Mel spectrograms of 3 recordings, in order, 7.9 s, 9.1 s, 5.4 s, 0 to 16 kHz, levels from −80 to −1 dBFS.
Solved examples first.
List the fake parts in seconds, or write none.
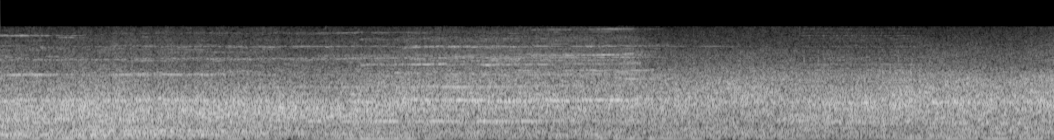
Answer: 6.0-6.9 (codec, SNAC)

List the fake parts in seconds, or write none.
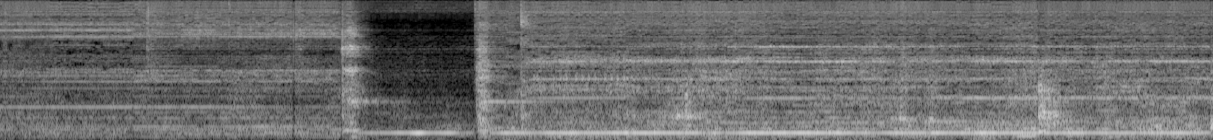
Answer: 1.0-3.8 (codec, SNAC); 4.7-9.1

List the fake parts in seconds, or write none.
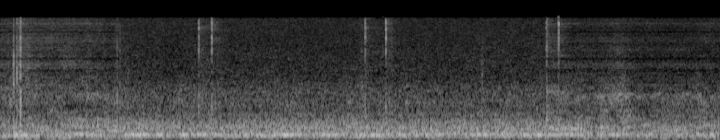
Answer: 0.0-0.9 (codec, SNAC); 4.1-5.4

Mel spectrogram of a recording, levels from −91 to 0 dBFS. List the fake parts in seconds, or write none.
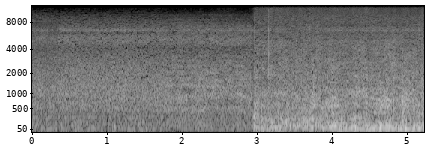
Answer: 1.8-3.4 (codec, SNAC); 3.9-5.2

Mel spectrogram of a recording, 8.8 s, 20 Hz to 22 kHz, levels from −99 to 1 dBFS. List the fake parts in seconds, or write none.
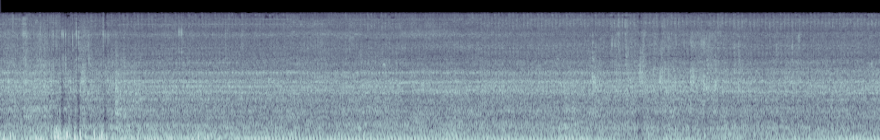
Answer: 2.9-3.6 (codec, SNAC); 4.0-4.8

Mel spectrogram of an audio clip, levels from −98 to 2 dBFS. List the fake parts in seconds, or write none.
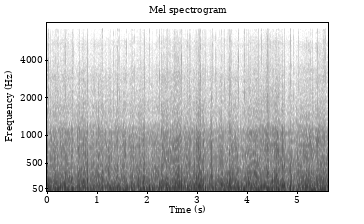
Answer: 1.7-2.2 (codec, SNAC); 4.0-5.6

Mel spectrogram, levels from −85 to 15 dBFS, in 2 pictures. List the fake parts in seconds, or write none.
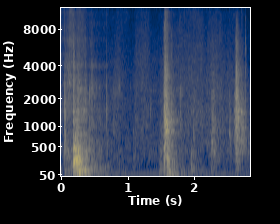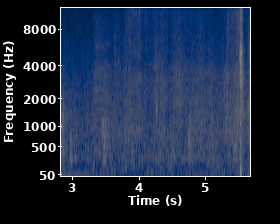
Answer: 0.0-0.7 (codec, SNAC)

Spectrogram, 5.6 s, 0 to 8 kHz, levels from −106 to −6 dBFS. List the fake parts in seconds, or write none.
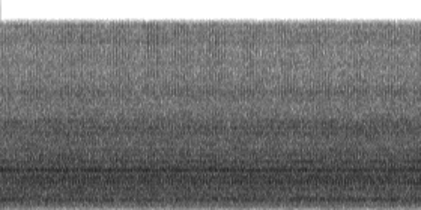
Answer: none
